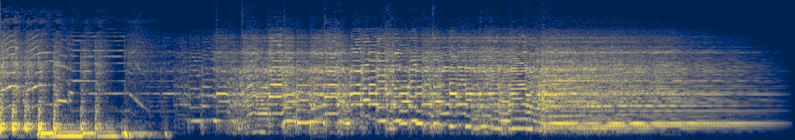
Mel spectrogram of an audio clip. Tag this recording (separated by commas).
Plucked string instrument, Strum, Musical instrument, Guitar, Music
